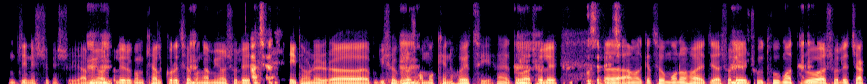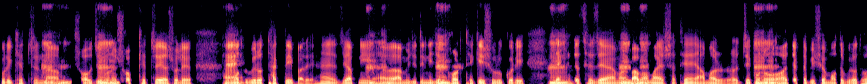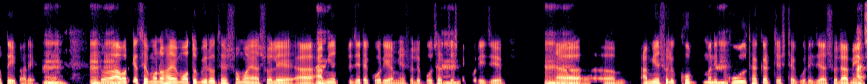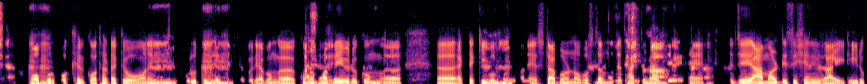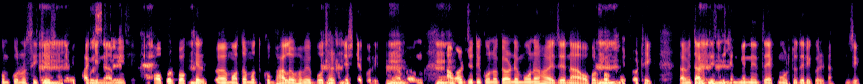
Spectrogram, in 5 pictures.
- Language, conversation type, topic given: Bengali, unstructured, মতবিরোধের সময় আপনি কীভাবে শান্ত থাকতে পারেন?
- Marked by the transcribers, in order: static; tapping; distorted speech; other background noise; in English: "stubborn"; in English: "situation"; unintelligible speech; in English: "decision"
